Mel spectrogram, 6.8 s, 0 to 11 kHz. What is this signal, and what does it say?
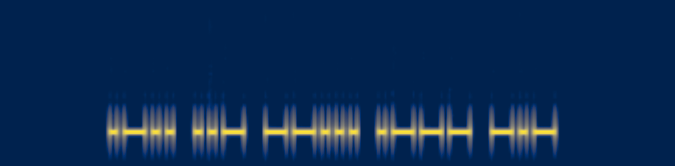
Morse code, heard as a keyed tone, about 17 wpm, 700 Hz. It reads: LU7JK
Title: DXCC-100 Call Signs - 5 Characters - Repeated 2x - 17wpm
